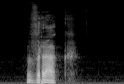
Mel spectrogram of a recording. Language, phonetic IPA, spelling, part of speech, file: Polish, [vrak], wrak, noun, Pl-wrak.ogg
